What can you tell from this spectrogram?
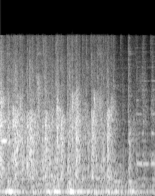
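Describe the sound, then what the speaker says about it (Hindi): Applause from a lively audience at a pub gathering in Chandigarh, steady dense clapping held at an even level throughout, with a low musical hum beneath. "तालियां मैम के लिए सबसे पहले।"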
